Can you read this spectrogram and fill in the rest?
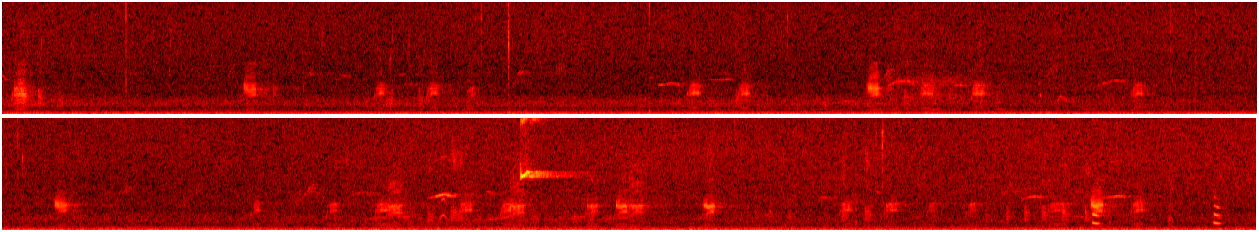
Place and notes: Autumn water birds, Lotosweg, Berlin, Germany - Autumn water birds just before rain
Most of the sound are by a family of Gadwall ducks, including the high squeak. It is a moorhen pattering across the lake surface and later splashes are a great crested grebe diving underwater. A heron looks on silently. The heavy bass in this recording comes from an industrial area some distance away.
